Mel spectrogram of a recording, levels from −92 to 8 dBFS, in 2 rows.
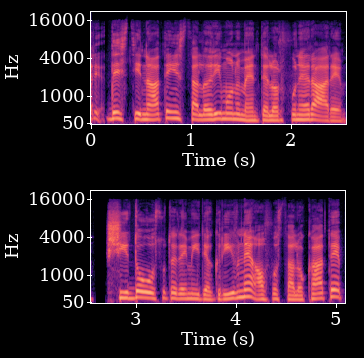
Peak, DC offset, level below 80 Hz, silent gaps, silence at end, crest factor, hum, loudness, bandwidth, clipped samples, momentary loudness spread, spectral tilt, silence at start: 0 dBFS; under 0.1%; -56 dBFS; 2.59-2.68 s; 0.05 s; 16 dB; none; -15 LUFS; 16 kHz; under 0.1%; 5 LU; -4 dB/octave; 0 s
